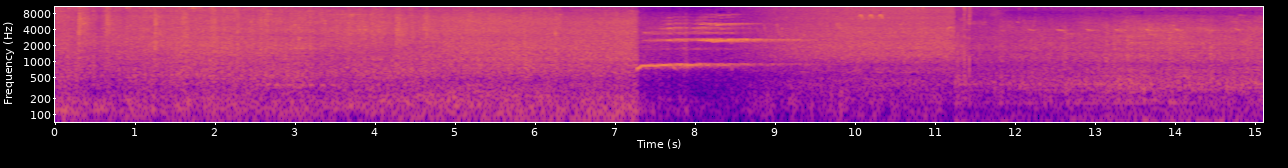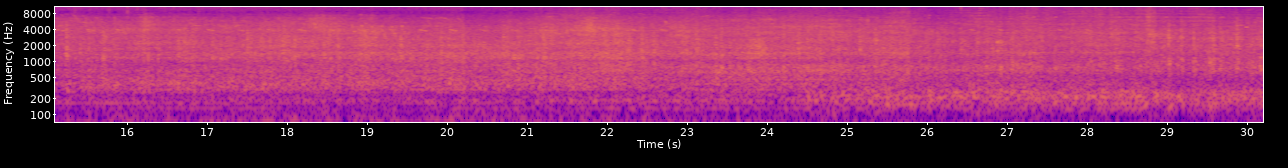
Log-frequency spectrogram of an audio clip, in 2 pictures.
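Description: Steam-hauled train: train noise for the first seven seconds, then a single locomotive whistle about a second and a half long with a short rising start, then the train approaching and crossing a bridge with clickety-clack, its noise growing louder toward the end.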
